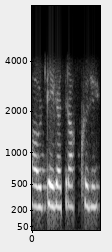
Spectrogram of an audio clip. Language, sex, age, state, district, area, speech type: Odia, female, 18-30, Odisha, Nayagarh, rural, conversation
